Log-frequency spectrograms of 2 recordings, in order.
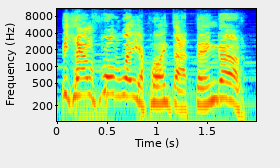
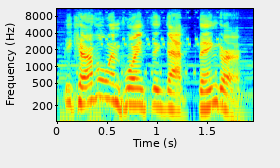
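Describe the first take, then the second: First: It is said in a different, put-on accent. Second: It is said in the speaker's usual accent.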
